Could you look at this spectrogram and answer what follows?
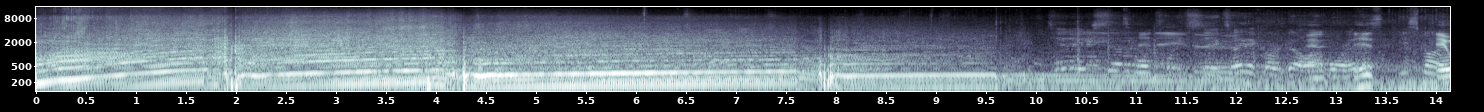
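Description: A race car with a dual two-inch pipe exhaust accelerates hard at Houston Raceway, its loud engine note climbing through several rising gear pulls with abrupt shift breaks, then fading into the distance as people talk nearby.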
